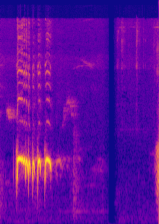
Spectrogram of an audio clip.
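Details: Local wild-type zebra dove with a big voice, recorded as a lure: one loud, rapid run of about five clipped, rolling coos trailing into a soft note, followed by near silence and the start of another call.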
